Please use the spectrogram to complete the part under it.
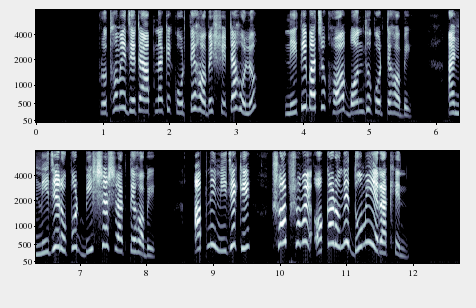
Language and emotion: Bengali, disgusted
